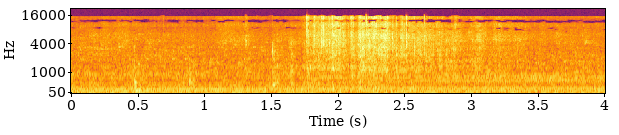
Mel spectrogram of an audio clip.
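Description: Water poured from a plastic bowl into a plastic bin, a short splashing hiss about halfway through, over a steady low hum.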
